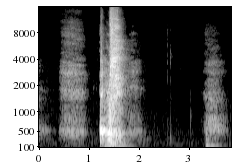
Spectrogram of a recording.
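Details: Sneeze deliberately triggered with a twist tie.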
